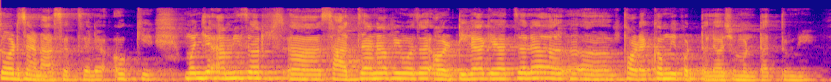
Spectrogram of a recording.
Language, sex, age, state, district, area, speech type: Goan Konkani, male, 30-45, Goa, Bardez, urban, spontaneous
